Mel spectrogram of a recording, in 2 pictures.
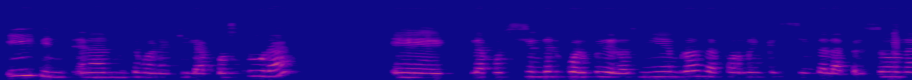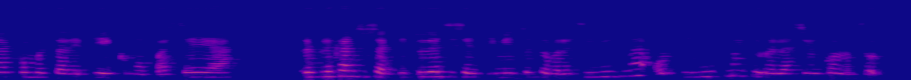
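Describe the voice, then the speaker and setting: A woman reads lecture notes aloud in a steady, explanatory way. Her voice sits somewhat high for a woman. The recording is dull and lo-fi. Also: moderate pace.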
